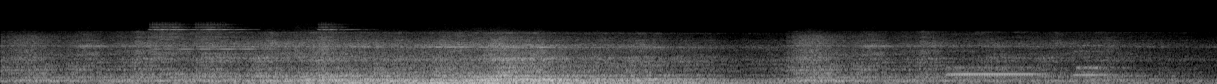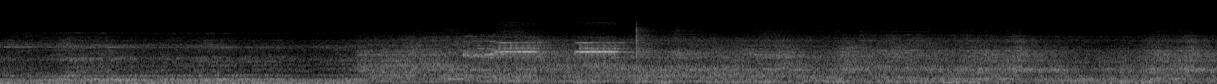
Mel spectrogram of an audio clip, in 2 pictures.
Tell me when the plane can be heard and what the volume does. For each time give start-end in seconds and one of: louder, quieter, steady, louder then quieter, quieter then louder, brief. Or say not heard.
0.0-24.3 quieter.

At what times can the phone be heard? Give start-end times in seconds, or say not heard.
1.4-3.5, 9.4-11.1, 16.8-18.6.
